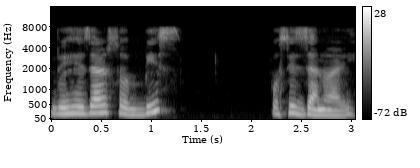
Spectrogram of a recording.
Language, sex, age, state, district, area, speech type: Assamese, female, 45-60, Assam, Biswanath, rural, spontaneous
